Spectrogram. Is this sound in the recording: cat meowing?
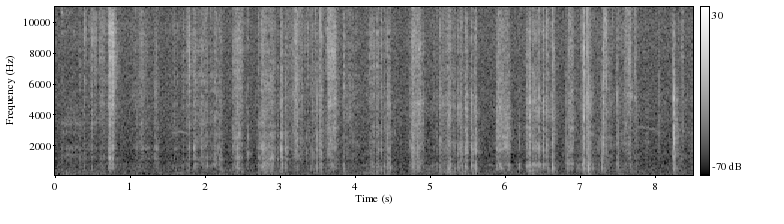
no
